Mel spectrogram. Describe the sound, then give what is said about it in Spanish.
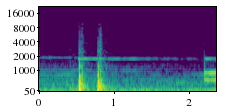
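Two firm, hollow knocks on a door, about a quarter second apart, over a low steady hum, followed by quiet; a faint tonal sound enters near the end. “Golpean a la puerta.”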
